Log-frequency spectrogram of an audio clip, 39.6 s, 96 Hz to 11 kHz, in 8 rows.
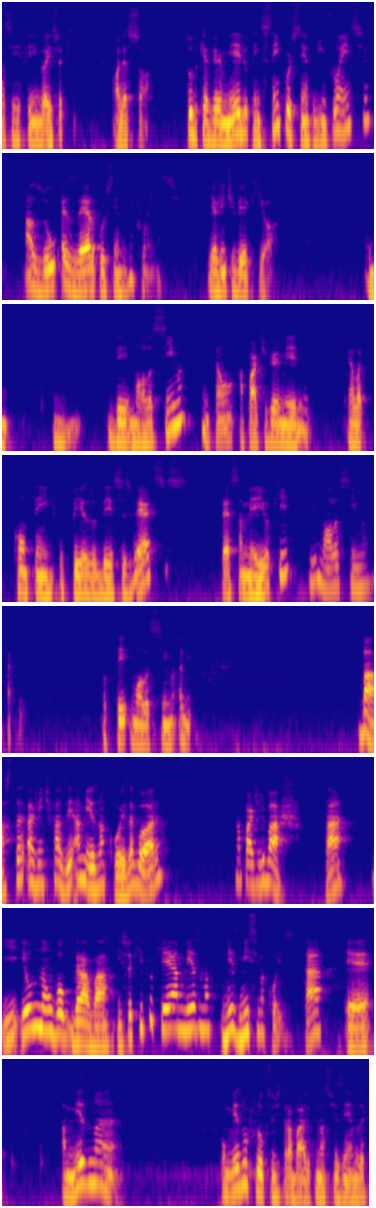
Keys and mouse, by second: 8.6 click, 17.6 click, 19.0 click, 20.3 ctrl+middle click, 21.3 shift+middle click, 23.7 Tab, 24.6 Tab, 26.8 click, 28.7 ctrl+middle click, 29.3 shift+middle click, 35.8 shift+middle click, 36.7 ctrl+middle click, 37.3 middle click, 37.9 shift+middle click, 38.4 ctrl+middle click.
